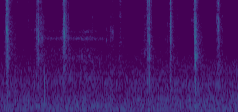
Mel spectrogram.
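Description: A tarot deck being shuffled, with soft crisp riffles and sharp card slaps at irregular moments, faint and close, with no talk over it.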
